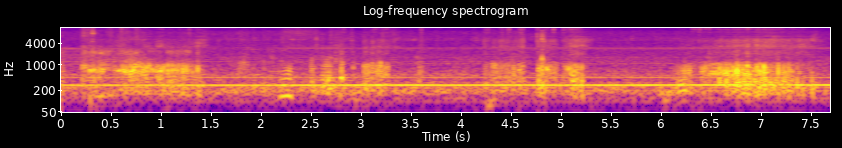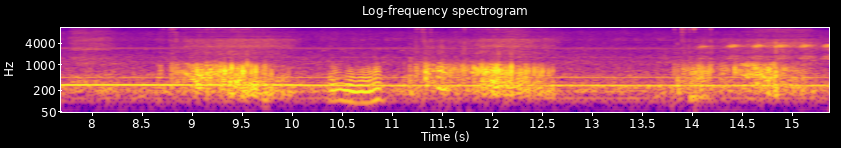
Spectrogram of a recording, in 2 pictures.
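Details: Person passed out and snoring in deep sleep: rough breathing noises repeating about every two and a half seconds over a steady background hum.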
